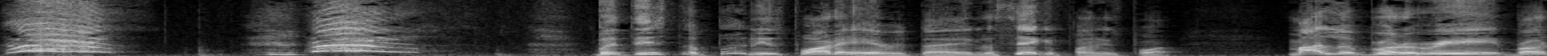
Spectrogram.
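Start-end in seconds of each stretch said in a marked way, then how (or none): 0.0-2.1 high, piercing scream of fright; shrieking in terror at the clown; terrified scream. Retold or imitated. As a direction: scream like the clown is right behind you. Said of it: "I was screaming like a motherfucker".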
